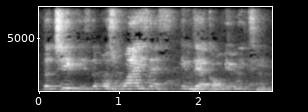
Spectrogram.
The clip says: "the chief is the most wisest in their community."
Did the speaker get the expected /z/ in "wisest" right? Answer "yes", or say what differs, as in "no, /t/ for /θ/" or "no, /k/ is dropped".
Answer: yes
